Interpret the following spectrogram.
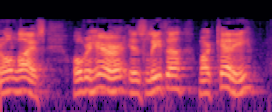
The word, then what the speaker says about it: Letha Marchetti: lives over here is Letha marchetti did I say it right you certainly did Ken oh good and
